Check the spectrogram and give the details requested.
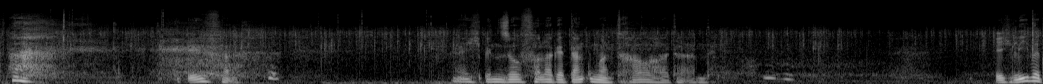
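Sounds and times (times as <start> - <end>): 
campfire crackling: 0.0 - 10.4
campfire pops: 0.0 - 10.4
speech: 0.1 - 0.5, 1.8 - 2.8, 4.5 - 8.1, 10.0 - 10.4.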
